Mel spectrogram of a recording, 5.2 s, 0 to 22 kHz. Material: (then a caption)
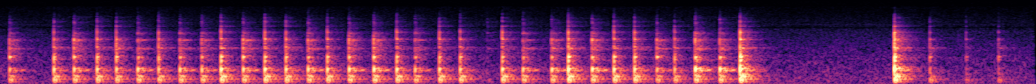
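Rubber. Two wooden drumsticks with wooden tips tap rapidly with alternating sticking on an octagonal HQ practice pad with a gray rubber surface on a solid black base, resting on a towel. About 37 short, dry knocks with a woody tone near 750 Hz sound in a steady run, then stop after a brief pause before a few final taps.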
